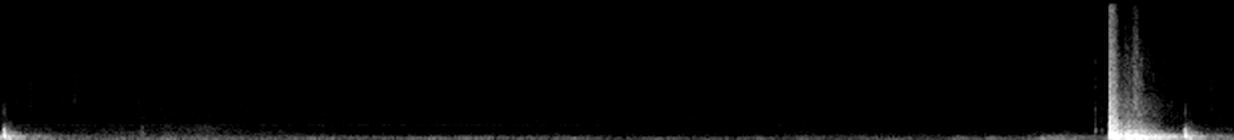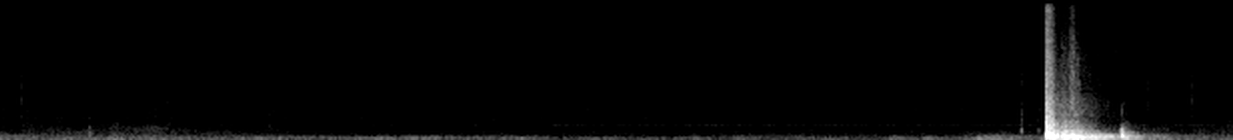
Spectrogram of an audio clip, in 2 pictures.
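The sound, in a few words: CVA Cascade rifle shots with Federal Fusion bonded soft point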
